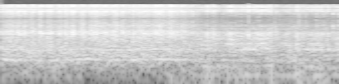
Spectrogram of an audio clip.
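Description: Onboard sound of a turbine-powered unlimited hydroplane at race speed: a steady engine note under a rush of wind and water spray on the microphone. The low rumble grows louder about halfway through.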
